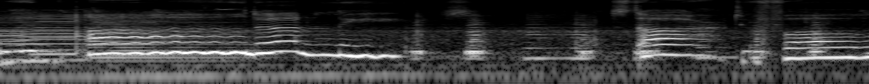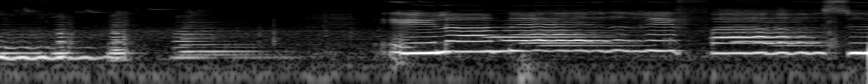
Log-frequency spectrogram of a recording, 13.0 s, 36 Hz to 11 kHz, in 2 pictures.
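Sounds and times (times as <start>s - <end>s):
slow song over a loudspeaker: 0.0s - 3.6s, 9.5s - 13.0s
held keyboard notes: 0.0s - 13.0s.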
